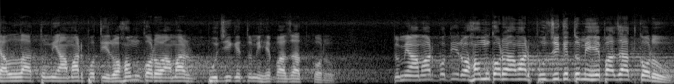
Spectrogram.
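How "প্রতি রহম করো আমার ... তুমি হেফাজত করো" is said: normal talking voice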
